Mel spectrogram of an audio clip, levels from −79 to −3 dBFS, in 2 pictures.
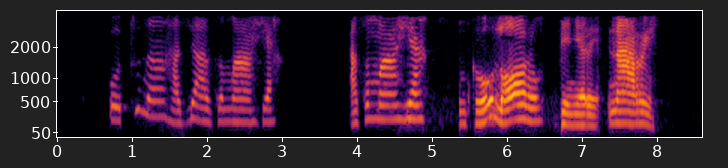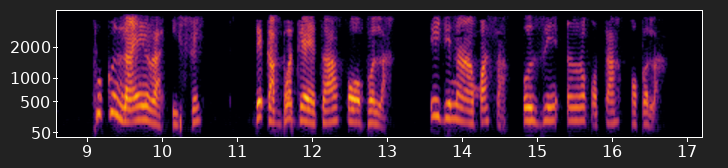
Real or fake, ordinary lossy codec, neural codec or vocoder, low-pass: fake; MP3, 24 kbps; codec, 44.1 kHz, 2.6 kbps, SNAC; 3.6 kHz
